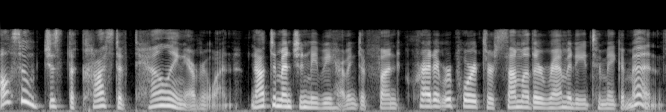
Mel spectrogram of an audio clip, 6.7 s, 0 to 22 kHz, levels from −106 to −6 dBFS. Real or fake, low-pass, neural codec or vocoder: fake; 7.2 kHz; codec, 44.1 kHz, 7.8 kbps, Pupu-Codec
